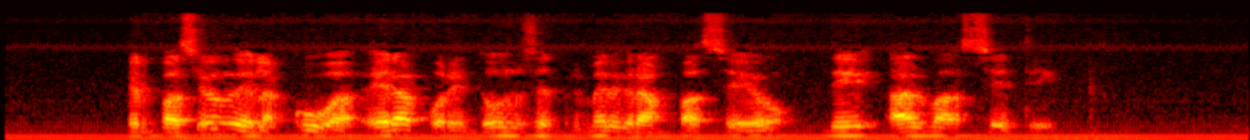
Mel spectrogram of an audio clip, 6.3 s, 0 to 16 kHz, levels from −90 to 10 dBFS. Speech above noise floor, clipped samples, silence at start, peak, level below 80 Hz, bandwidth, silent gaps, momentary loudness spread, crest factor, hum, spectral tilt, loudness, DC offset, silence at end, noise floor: 22 dB; under 0.1%; 0.05 s; -10 dBFS; -48 dBFS; 11.5 kHz; none; 12 LU; 20 dB; 60 Hz at -45 dBFS; -5.5 dB/octave; -28 LUFS; under 0.1%; 0 s; -49 dBFS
